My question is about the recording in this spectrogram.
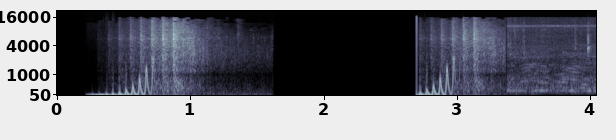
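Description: A sudden loud burst whose pitch climbs quickly and then dies away, heard twice with a second of dead silence between them; the second runs on into the murmur and voices of people outdoors.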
